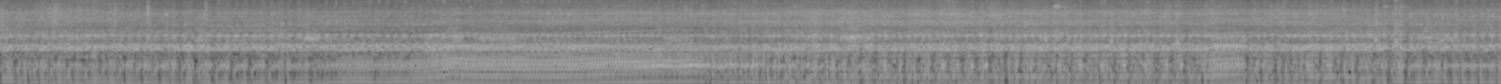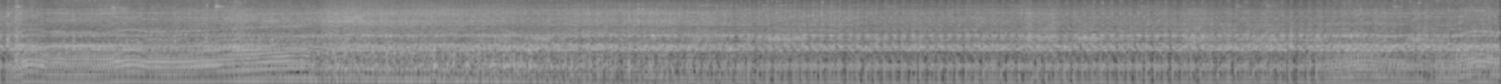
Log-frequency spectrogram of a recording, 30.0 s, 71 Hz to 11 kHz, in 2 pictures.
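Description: A motorcycle engine running steadily while riding. Its pitch swings up and down three times, about 5 s in, around 16 s and near the end, as the revs change.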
